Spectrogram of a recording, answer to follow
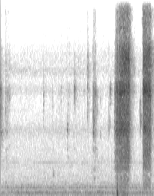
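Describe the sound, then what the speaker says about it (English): Two short, bright hissing sprays from an aerosol cooking spray can onto a spoon, the first slightly longer, following quiet background with a few faint clicks. "give the spoon a quick spray so it'll be easy to clean"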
